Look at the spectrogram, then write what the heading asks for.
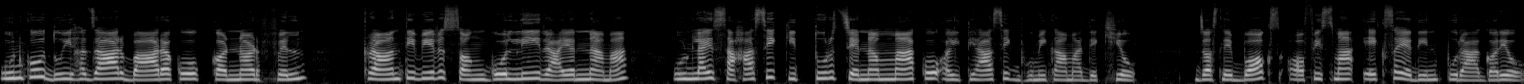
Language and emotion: Nepali, neutral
